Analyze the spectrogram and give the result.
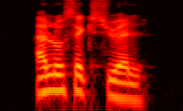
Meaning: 1. allosexual (LGBT, trans or non-heterosexual) 2. rhymed using words with different grammatical genders
- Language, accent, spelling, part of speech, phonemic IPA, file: French, France, allosexuel, adjective, /a.lo.sɛk.sɥɛl/, LL-Q150 (fra)-allosexuel.wav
